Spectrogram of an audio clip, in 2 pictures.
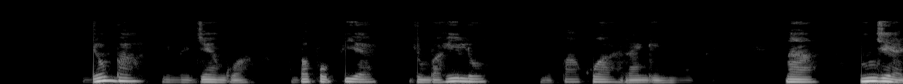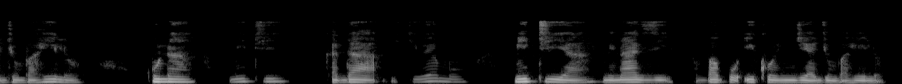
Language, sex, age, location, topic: Swahili, male, 18-24, Mombasa, government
